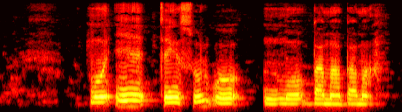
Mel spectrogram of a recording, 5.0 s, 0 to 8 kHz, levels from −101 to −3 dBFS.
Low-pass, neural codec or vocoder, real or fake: 7.2 kHz; none; real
